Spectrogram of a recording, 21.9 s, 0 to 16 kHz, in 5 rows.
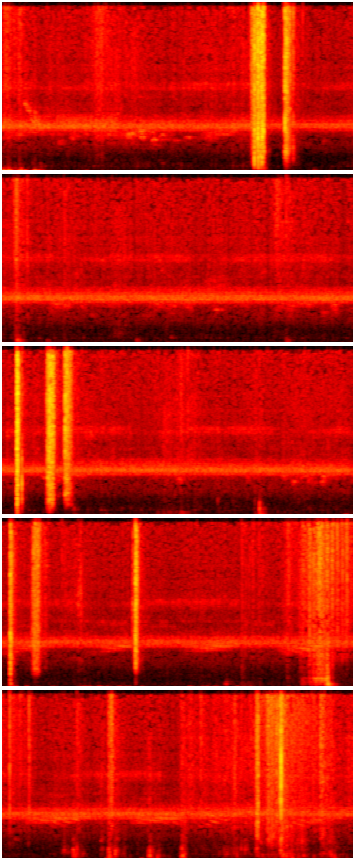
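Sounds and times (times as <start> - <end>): insects droning: 0.0 - 21.9.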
